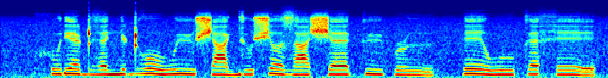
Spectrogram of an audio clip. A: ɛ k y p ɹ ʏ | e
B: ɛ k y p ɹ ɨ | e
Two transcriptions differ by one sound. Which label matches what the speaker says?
B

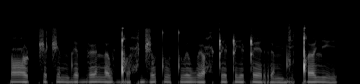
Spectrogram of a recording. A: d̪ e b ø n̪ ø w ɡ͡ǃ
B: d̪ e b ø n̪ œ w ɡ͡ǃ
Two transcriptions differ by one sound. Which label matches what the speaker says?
B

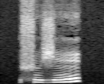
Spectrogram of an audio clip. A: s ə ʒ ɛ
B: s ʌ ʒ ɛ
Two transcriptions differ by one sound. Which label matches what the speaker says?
A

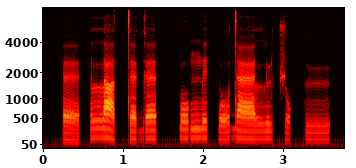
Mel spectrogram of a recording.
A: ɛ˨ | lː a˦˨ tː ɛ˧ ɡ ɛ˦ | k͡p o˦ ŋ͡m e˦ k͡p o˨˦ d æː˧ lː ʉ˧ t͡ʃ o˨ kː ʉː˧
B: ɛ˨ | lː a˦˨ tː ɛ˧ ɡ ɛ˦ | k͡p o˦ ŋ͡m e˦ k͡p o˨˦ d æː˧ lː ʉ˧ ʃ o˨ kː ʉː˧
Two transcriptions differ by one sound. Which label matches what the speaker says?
A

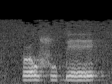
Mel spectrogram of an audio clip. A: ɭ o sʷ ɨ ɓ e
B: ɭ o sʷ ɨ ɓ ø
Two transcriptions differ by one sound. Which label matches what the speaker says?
A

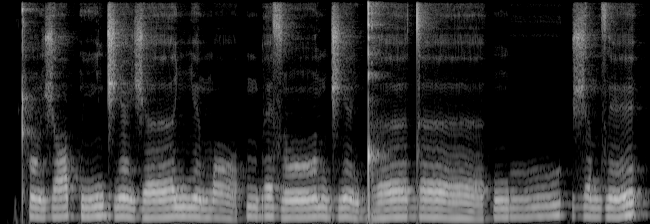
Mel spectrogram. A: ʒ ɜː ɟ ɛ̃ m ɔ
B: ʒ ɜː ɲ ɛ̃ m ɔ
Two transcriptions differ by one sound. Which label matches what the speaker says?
B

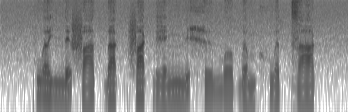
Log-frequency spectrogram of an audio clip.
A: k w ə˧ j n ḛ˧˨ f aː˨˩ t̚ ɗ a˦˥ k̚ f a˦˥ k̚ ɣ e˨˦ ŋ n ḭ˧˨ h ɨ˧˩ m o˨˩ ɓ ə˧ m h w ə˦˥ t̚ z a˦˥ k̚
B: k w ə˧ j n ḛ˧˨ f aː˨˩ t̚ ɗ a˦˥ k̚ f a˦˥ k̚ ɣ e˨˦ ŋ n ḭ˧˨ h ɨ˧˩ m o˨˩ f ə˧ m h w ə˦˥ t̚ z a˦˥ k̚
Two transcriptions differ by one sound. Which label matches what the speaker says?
A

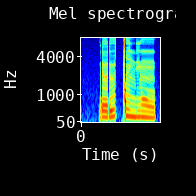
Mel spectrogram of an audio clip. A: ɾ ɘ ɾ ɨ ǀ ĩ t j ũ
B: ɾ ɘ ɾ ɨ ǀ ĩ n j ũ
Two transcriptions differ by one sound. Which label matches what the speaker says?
B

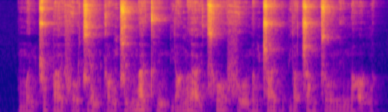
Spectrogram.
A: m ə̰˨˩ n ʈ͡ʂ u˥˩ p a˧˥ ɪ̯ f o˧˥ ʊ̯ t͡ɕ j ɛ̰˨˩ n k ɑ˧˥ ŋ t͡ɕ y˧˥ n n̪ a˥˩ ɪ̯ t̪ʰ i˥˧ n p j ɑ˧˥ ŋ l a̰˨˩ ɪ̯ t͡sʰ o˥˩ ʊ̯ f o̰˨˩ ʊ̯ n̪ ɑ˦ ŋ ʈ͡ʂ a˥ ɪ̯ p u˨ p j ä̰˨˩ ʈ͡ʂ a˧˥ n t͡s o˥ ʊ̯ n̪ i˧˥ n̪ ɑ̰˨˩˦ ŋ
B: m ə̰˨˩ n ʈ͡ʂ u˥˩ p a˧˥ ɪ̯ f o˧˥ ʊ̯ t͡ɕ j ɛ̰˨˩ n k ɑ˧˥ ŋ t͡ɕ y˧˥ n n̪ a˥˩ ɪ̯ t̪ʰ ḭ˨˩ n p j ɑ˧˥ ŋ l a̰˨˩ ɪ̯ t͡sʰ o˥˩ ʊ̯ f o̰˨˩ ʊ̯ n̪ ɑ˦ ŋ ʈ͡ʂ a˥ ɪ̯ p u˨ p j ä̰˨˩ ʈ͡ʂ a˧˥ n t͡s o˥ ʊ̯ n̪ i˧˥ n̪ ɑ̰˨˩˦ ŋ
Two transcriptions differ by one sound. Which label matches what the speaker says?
B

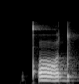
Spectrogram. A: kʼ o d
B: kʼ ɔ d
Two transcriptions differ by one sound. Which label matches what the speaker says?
B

